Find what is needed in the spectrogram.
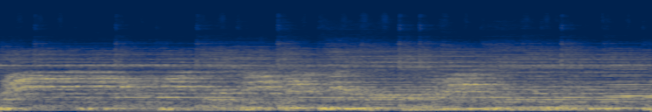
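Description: A women's choir singing a gospel hymn together, in sustained, held notes, with a new phrase starting right at the beginning.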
